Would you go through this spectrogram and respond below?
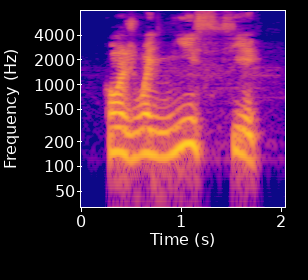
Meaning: second-person plural imperfect subjunctive of conjoindre
- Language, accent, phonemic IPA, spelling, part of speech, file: French, Canada, /kɔ̃.ʒwa.ɲi.sje/, conjoignissiez, verb, LL-Q150 (fra)-conjoignissiez.wav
